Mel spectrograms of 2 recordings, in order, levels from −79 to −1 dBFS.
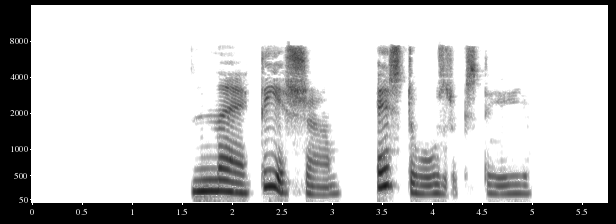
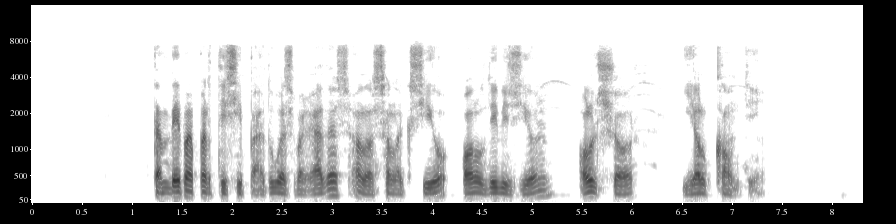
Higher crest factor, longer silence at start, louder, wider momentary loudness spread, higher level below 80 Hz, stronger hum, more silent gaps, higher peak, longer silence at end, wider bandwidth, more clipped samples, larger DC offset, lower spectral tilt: about the same, 20 dB vs 20 dB; first, 1.6 s vs 1.2 s; first, -18 LUFS vs -30 LUFS; first, 15 LU vs 10 LU; first, -60 dBFS vs -70 dBFS; first, 50 Hz at -50 dBFS vs none; neither; first, -2 dBFS vs -10 dBFS; second, 0.8 s vs 1 s; about the same, 7.8 kHz vs 8 kHz; neither; neither; about the same, -3.5 dB/octave vs -4.5 dB/octave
